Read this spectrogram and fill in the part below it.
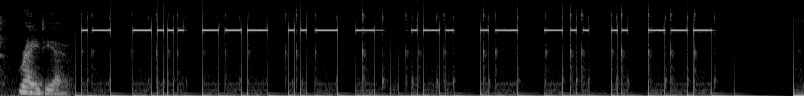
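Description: A Morse code tone beeps in short and long bursts.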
